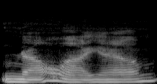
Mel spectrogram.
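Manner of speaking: growly, gruff voice. Reading a story aloud, a character answers: growly voice. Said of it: "said a growly voice".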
